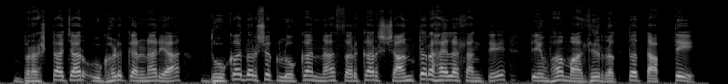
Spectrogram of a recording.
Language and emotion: Marathi, angry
